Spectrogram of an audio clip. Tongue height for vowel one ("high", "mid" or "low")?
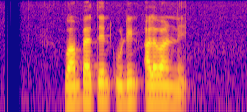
low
